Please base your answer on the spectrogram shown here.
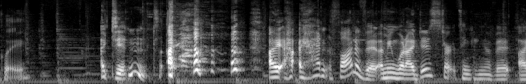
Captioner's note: laughs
